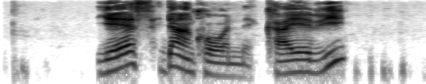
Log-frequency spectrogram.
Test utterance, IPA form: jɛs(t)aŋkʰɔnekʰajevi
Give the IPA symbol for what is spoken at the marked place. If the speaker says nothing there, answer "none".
d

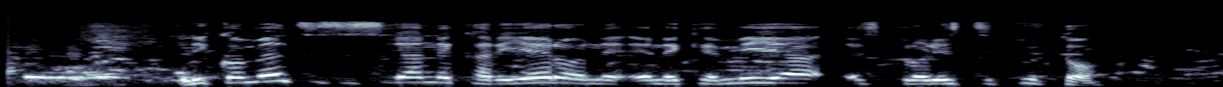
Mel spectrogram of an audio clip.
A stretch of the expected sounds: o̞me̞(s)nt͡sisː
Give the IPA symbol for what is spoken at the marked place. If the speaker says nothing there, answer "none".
none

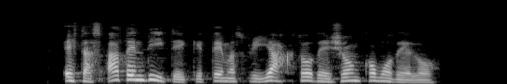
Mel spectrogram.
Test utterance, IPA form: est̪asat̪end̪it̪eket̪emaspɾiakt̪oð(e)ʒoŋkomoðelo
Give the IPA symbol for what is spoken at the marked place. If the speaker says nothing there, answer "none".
e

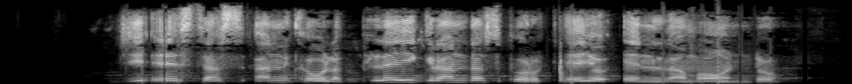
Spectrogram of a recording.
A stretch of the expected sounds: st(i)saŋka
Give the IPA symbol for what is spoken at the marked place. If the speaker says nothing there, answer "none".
a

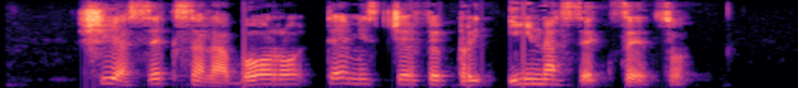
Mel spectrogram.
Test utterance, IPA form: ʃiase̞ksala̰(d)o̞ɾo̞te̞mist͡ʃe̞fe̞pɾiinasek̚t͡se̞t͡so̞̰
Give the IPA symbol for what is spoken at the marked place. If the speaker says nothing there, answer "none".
b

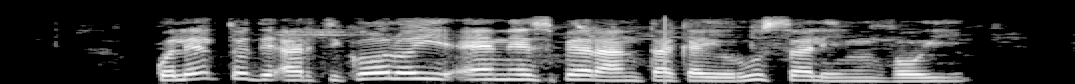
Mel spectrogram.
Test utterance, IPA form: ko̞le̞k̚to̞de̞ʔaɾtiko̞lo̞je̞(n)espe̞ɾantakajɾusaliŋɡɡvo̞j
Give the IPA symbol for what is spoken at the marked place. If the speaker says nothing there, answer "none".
n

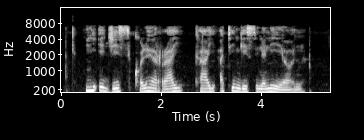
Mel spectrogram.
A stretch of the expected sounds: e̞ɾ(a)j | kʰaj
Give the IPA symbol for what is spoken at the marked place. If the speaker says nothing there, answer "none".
a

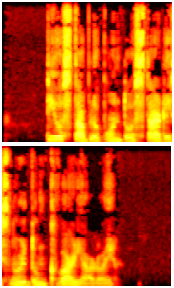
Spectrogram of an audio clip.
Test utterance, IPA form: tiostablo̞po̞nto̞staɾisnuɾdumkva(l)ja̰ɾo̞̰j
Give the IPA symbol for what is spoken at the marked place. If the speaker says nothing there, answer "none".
ɾ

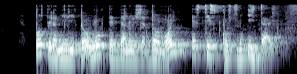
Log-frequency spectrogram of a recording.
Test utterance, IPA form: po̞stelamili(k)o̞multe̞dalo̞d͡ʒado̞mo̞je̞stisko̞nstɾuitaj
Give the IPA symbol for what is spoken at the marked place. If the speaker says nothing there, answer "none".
t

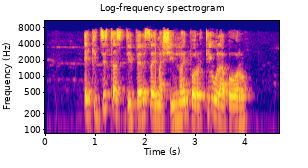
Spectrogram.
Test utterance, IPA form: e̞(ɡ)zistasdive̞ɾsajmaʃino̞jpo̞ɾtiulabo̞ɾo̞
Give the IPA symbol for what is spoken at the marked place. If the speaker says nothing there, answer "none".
k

